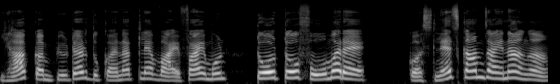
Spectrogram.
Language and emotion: Goan Konkani, disgusted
